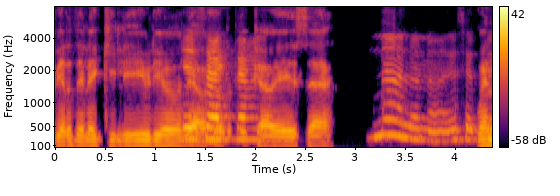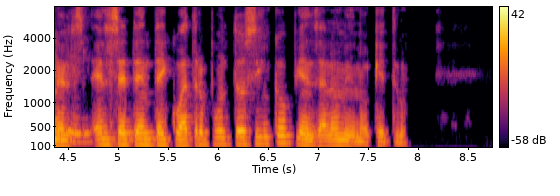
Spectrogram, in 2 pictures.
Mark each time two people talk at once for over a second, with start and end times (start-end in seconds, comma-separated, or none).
1.2-2.6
